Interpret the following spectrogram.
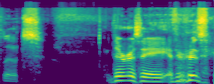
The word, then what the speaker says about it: Lutz: on john mayberry road it's a town called l-u-t-z pronounce that for me oh uh lutz yeah but it should be watts it should be luts yes see that's that's what i'm talking about but it's not it's loots there is a there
